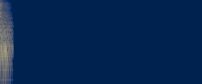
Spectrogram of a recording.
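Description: Complete silence: the soundtrack cuts out abruptly at the very start and stays dead silent.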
